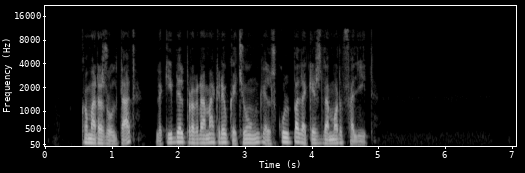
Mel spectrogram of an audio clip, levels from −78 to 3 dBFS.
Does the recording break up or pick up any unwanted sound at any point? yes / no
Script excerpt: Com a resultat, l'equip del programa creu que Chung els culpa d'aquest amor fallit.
no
